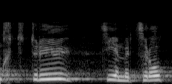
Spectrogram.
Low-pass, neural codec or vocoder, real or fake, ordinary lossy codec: 7.2 kHz; none; real; none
